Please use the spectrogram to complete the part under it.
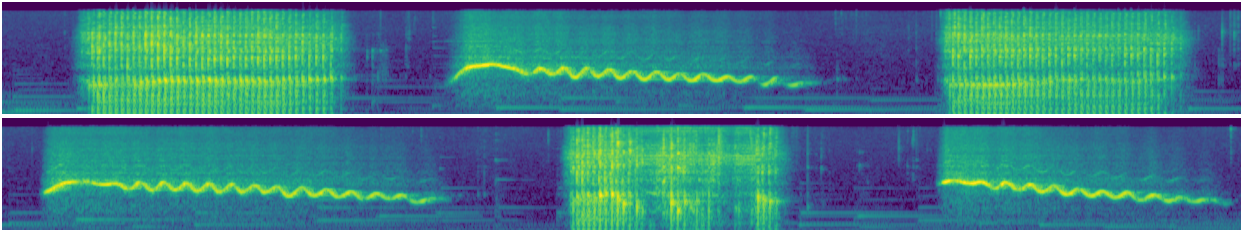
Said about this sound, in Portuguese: Até que o gigante começou a roncar, fazendo a casa inteira tremer.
